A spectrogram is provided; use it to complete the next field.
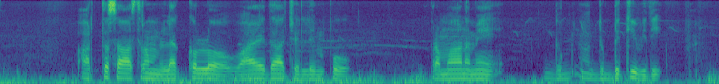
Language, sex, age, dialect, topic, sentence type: Telugu, male, 25-30, Southern, banking, statement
